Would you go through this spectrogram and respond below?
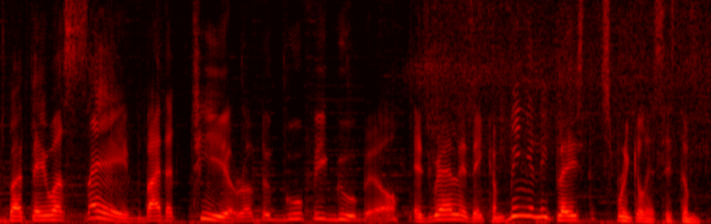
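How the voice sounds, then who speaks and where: A pompous cartoon storyteller narrating like a melodramatic storybook. His pitch rises and falls theatrically over a music bed. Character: grandiose, theatrical male storyteller, fussily dramatic. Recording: music behind the voice.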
